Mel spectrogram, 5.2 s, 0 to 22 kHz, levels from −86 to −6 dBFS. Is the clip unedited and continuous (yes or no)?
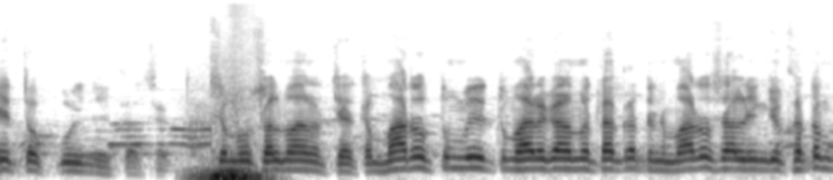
no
